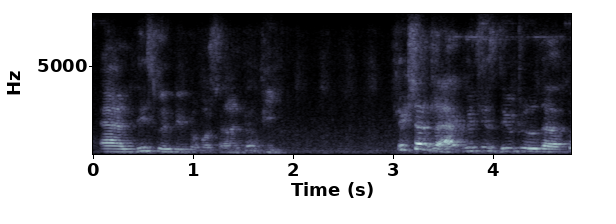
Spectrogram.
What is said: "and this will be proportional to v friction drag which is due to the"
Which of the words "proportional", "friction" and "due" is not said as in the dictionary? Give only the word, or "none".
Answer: friction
